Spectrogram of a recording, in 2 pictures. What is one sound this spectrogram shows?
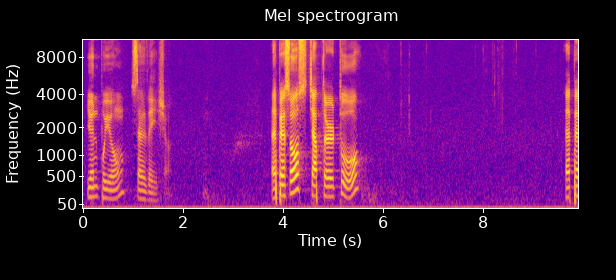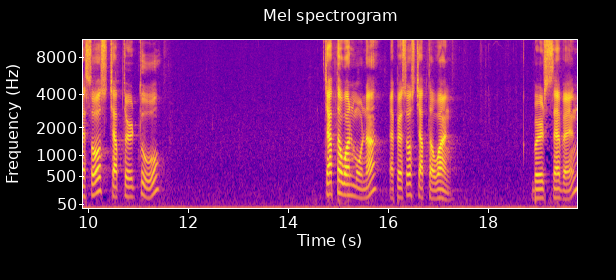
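A man speaks calmly into a headset microphone, in short phrases with pauses.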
